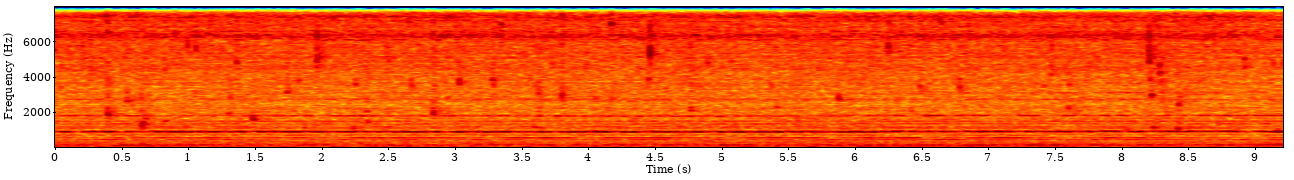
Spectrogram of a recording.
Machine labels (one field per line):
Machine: pump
